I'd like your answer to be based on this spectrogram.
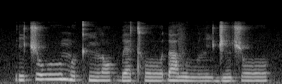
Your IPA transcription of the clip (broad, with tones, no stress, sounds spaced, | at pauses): ɾ i˨ t͡ʃ ʊ˦ w uː˦ m ʊ˨ kʰ ĩ˨ l ɔ˨˦ ɡ͡b ɛ˨ tʰ oː˨ ɗ a˦ v uː˨ l i˨ d͡ʒ ĩ˨ ʃ oː˦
